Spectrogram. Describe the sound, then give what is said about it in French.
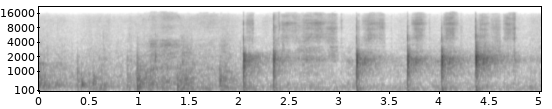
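Writing the equation for the equilibrium of forces on a board with chalk or marker: a run of sharp, irregular taps and short scratchy strokes, with six or seven distinct clicks standing out over a faint background hiss. No one speaks. “Après, pour, euh, j'allais dire pour préparer la suite, je vais écrire l'équilibre des forces.”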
